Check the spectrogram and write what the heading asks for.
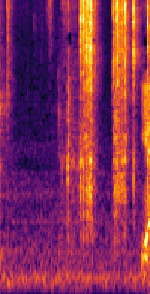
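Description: Plastic parts of a vegetable chopper being handled: a few short clicks and scrapes about a second in, as the green cleaning grid is fitted to the blade frame.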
